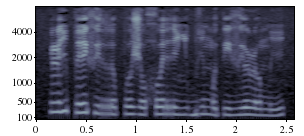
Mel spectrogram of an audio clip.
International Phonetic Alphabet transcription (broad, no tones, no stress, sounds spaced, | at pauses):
ɭ i p e fʲ ʊ r ʊ p ʊ ʒ o χʷ e r i ʎ ʊ b i m ʊ pʲ e vʲ u ɭ ʊ m i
